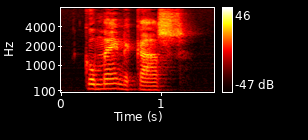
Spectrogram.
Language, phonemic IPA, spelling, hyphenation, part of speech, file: Dutch, /koːˈmɛi̯.nəˌkaːs/, komijnekaas, ko‧mij‧ne‧kaas, noun, Nl-komijnekaas.ogg
- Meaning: cumin cheese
